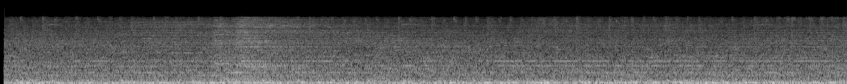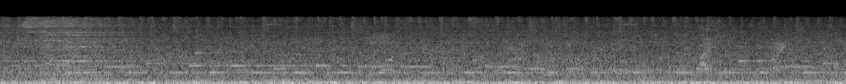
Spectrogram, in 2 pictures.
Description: oldskool ambience; asm2k

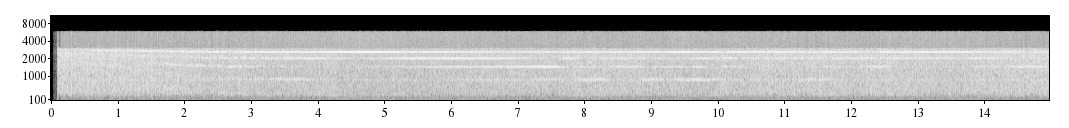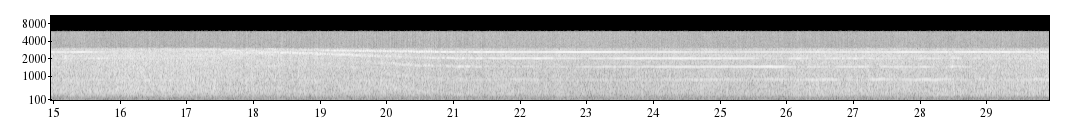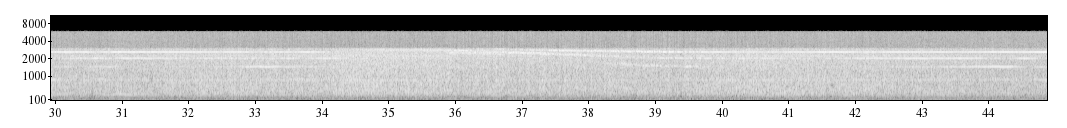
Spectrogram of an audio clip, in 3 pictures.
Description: strange stalingrad clock freq

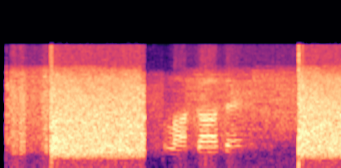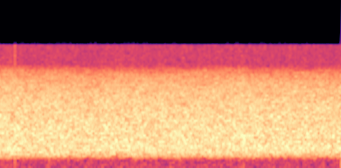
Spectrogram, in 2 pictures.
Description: finnish roadworks

